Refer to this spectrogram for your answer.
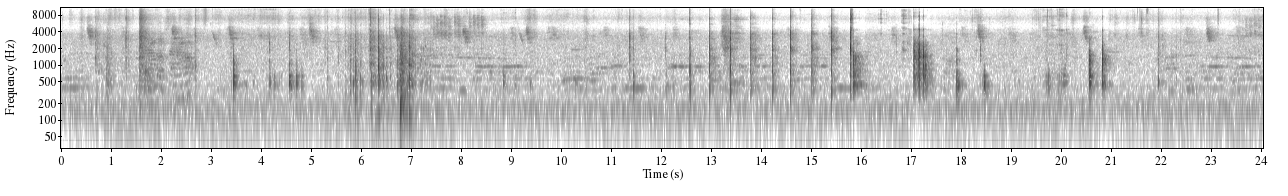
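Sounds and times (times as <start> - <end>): steady low hum: 0.0 - 24.0
knocks on a hard object: 3.4 - 4.9, 17.0 - 18.6, 20.5 - 21.0.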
